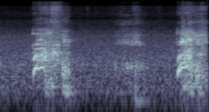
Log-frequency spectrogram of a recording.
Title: Allergy sneezing fits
